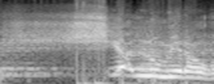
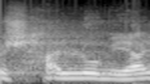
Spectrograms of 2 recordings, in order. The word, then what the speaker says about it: 샬롬: 인사말이 있음에도 뭐 때문에 시알롬이라고 하면서 서로 그렇게 인사를 하느냐고. 그래서 한참 웃은 다음에 시알롬이 아니고 샬롬이야, 샬롬. 옆에 있는 분들하고 한번 시알롬이라고 하지 마시고 샬롬이, 그 발음 샬롬을 잘 하셔야 돼요.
